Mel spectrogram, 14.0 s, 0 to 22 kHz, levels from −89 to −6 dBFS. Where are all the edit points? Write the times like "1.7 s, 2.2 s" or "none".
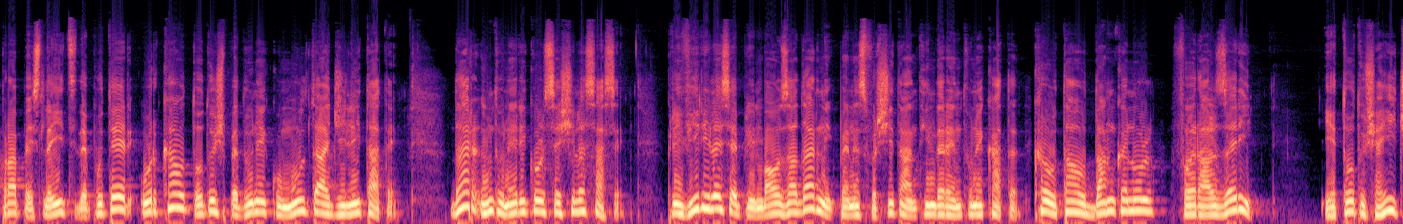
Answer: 10.3 s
